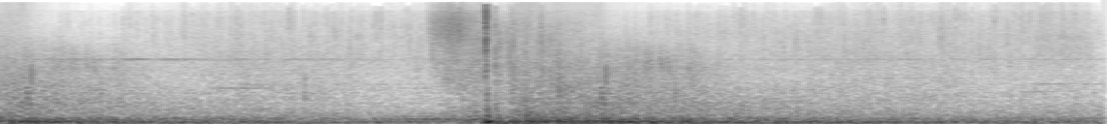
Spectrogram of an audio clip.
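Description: A Confringo fire spell blasts in Hogwarts Legacy, a single sharp crack followed by a rumbling burst that lingers over a steady low background roar.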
